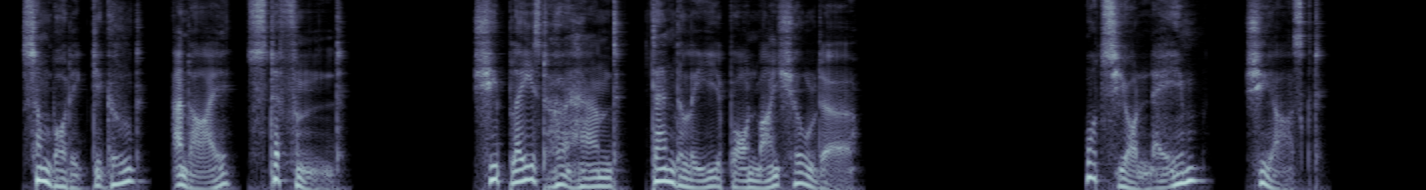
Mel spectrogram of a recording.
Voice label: english, male voice

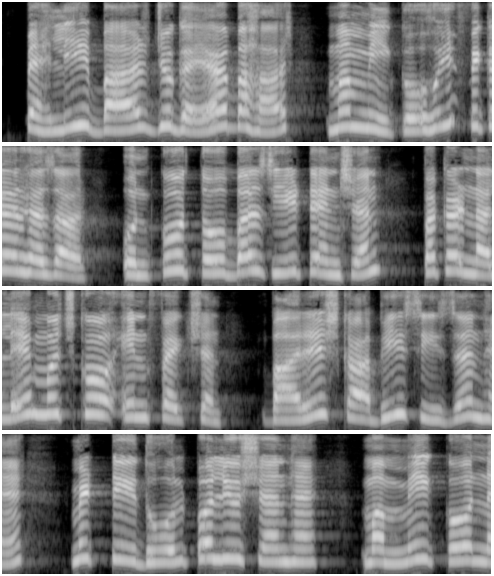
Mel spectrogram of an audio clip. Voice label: child, male voice

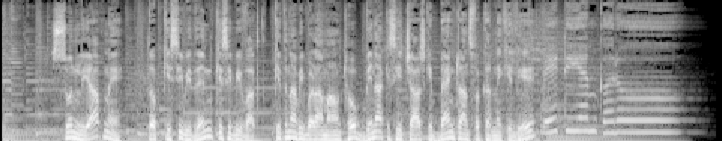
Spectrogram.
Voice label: Hindi, male voice

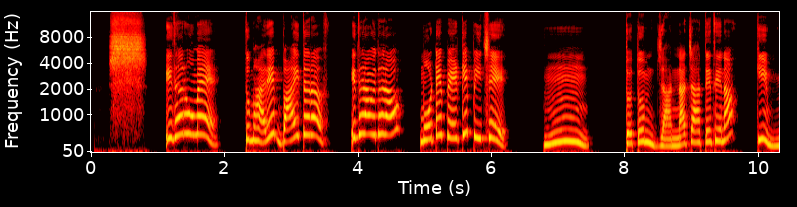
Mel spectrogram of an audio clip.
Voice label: radio- 15 years, female voice

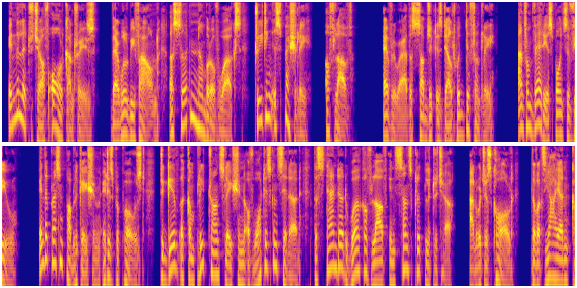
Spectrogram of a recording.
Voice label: English, male voice

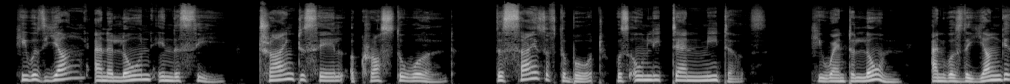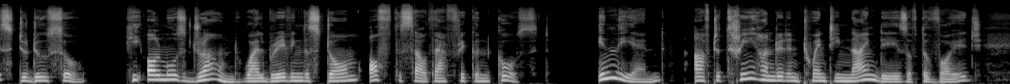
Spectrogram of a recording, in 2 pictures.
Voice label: female voice; film maker

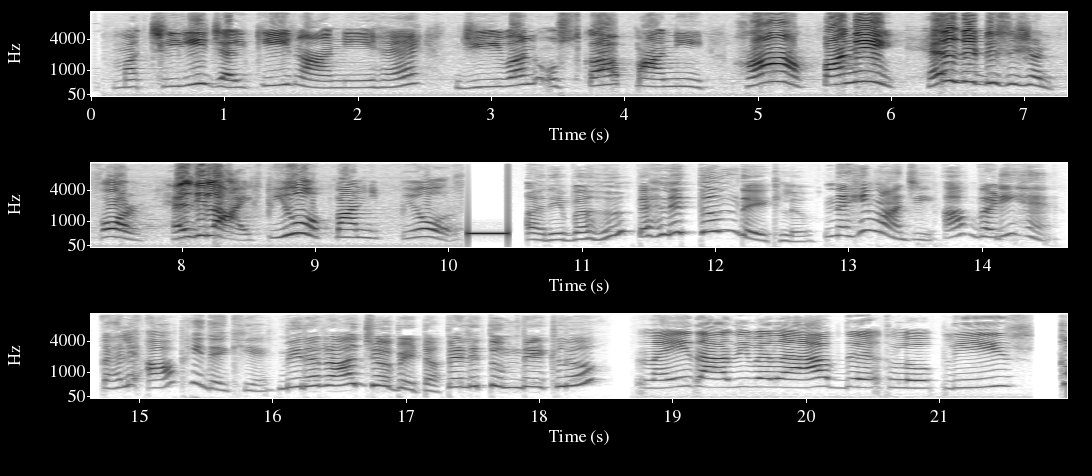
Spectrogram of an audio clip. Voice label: child, male voice; gurgaun

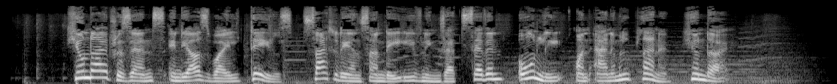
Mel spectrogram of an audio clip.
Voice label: female voice English; Hyundai

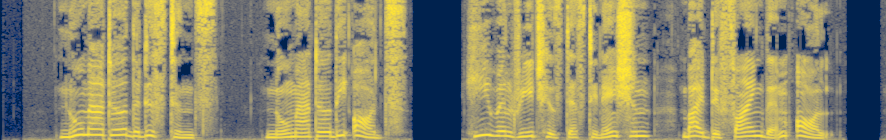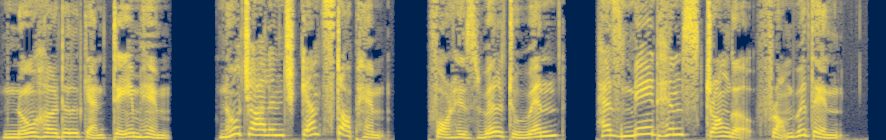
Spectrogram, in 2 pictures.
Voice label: English, female voice

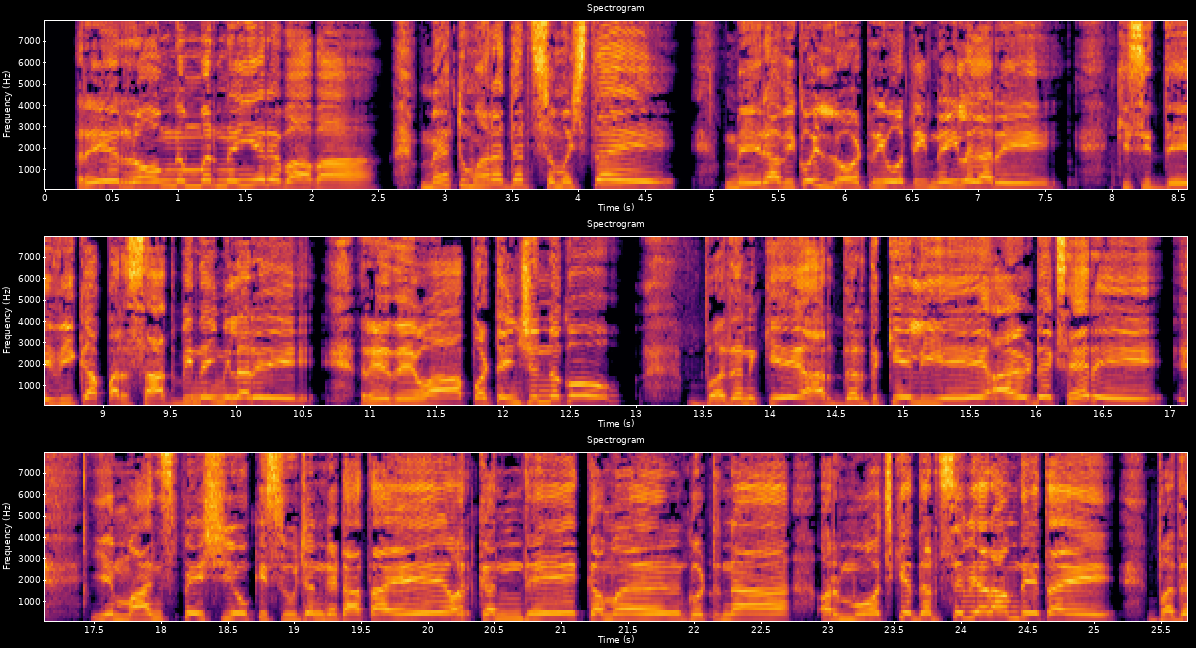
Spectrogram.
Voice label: male voice

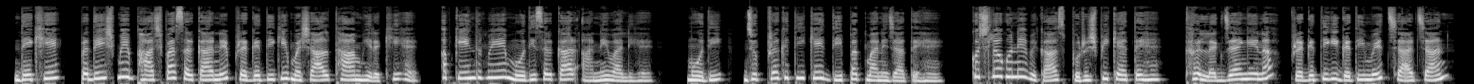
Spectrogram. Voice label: hindi sample, female voice

